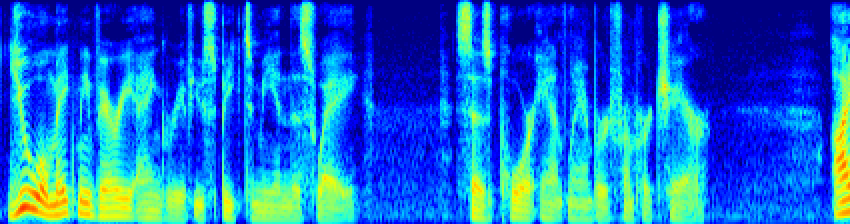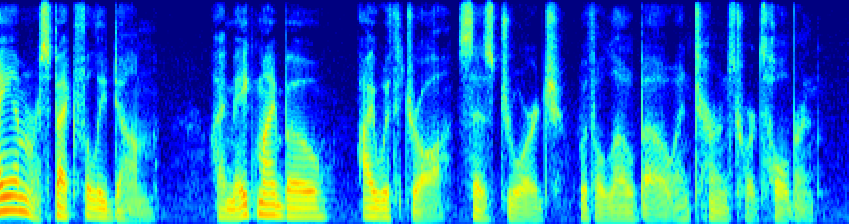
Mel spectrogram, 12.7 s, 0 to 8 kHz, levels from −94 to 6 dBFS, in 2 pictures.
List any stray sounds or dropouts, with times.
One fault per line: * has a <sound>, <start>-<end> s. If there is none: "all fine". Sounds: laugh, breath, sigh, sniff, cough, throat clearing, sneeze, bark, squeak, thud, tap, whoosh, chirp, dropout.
all fine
